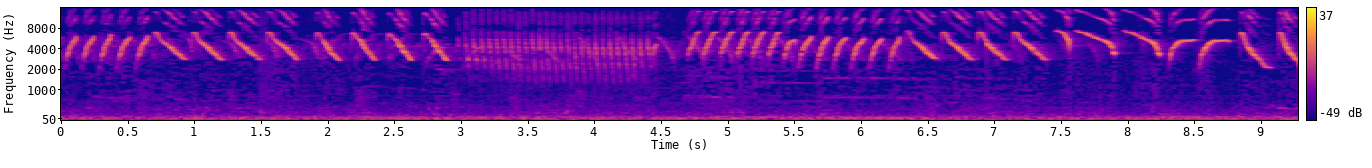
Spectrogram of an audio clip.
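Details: Canary song meant as a lure to draw responses from other canaries: fast trills of descending sweeping notes, a dense buzzy rattle in the middle, then more rapid slurred whistles and sharp downward sweeps.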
